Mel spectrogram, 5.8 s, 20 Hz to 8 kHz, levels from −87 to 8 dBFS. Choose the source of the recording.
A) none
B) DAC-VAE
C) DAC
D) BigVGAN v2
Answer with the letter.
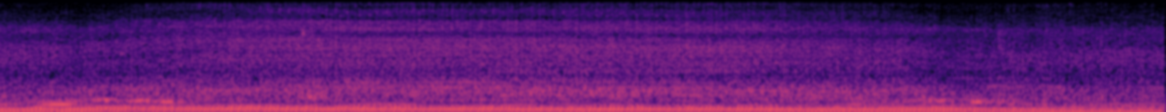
A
